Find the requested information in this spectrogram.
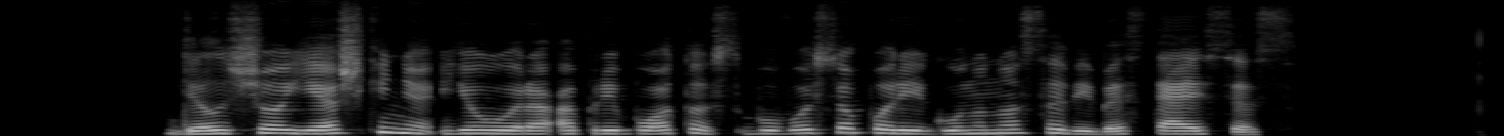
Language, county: Lithuanian, Klaipėda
